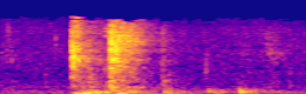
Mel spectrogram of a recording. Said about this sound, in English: Here we are. I'll get the door. Go ahead, ma'am.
